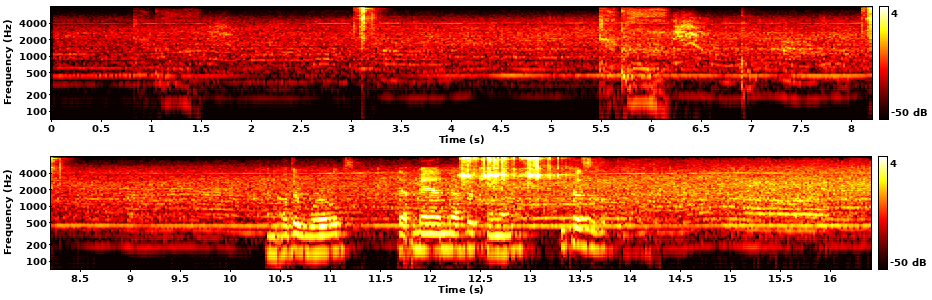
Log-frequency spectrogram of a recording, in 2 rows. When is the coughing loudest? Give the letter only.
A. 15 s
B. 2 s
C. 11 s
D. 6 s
D.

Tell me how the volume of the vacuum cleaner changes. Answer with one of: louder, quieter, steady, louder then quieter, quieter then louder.
louder.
